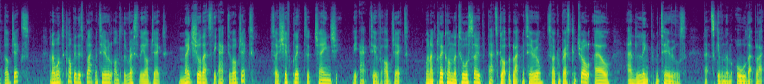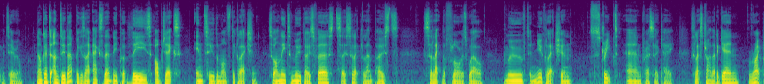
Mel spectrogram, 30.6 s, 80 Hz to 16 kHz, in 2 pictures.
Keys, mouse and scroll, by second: 0.0-5.2 right drag, 5.2 shift+click, 5.5 shift+click, 5.8 shift+click, 6.4 shift+click, 8.0 shift+click, 13.4 ctrl+l, 16.5 ctrl+z, 20.3-22.5 middle drag, 22.5 click, 27.4 e, 30.2 click.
